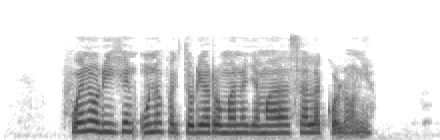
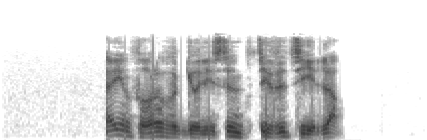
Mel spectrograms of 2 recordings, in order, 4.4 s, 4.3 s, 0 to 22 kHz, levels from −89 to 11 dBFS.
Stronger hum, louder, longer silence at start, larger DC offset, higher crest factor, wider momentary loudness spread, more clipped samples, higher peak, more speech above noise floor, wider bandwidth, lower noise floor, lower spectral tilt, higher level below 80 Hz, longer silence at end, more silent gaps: neither; about the same, -18 LUFS vs -16 LUFS; second, 0.7 s vs 1.05 s; neither; about the same, 16 dB vs 16 dB; about the same, 6 LU vs 5 LU; neither; about the same, -4 dBFS vs -2 dBFS; second, 53 dB vs 66 dB; about the same, 7.6 kHz vs 8.2 kHz; second, -70 dBFS vs -81 dBFS; first, -7.5 dB/octave vs -4 dB/octave; second, -60 dBFS vs -50 dBFS; second, 0.7 s vs 0.9 s; neither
